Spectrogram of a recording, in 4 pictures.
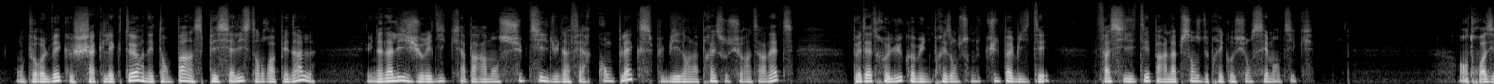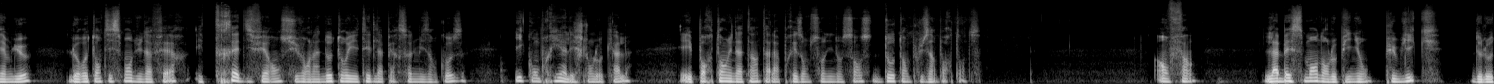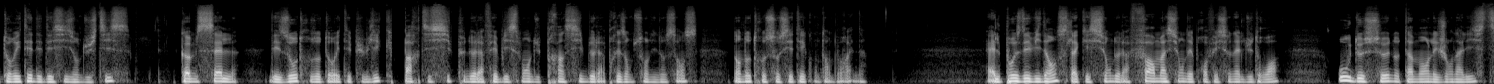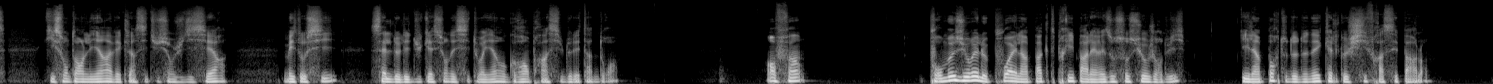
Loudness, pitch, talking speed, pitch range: -17 LUFS, 130 Hz, 170 wpm, 125-145 Hz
